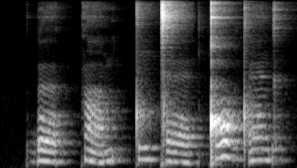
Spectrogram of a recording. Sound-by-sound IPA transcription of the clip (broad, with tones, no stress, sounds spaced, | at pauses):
ɠ œ˨˩ kː ã˧˩˧ m tː i˧ ǀ ɛ˨˩ | ǃ ɔ˧˥˧ ɡ tʼ ɛ̃˧ ɡ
